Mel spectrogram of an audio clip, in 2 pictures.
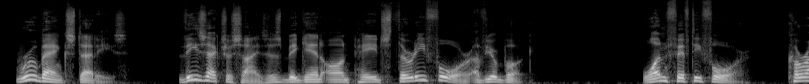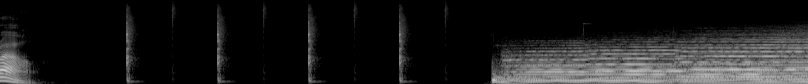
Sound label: Chorale, Percussion; Rubank Studies; EE2000 Book2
